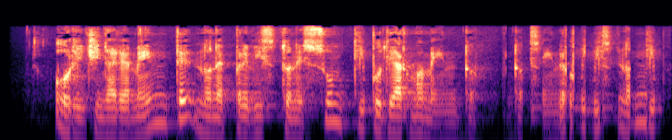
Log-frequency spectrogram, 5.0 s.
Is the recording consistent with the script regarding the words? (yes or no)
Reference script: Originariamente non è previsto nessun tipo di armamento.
no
